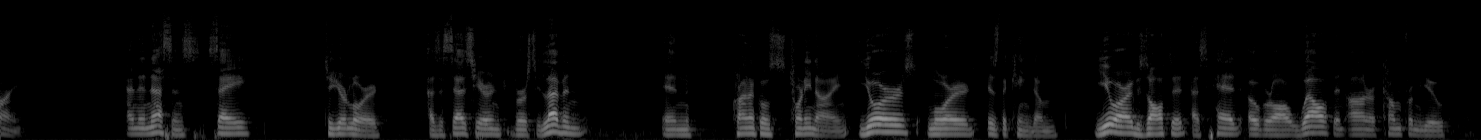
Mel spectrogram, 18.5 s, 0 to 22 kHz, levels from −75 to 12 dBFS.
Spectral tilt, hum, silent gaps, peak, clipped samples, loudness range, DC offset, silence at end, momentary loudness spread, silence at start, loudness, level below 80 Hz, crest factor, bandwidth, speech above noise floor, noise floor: -6 dB/octave; none; none; -18 dBFS; under 0.1%; 6 LU; under 0.1%; 0.45 s; 16 LU; 0 s; -38 LUFS; -70 dBFS; 22 dB; 16 kHz; 43 dB; -80 dBFS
